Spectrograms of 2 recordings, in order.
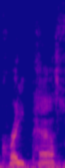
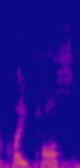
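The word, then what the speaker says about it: Cray-Pas: brand name for it, and cray pass was the word, the pronunciation that my third grade art teacher used, and cray pos was the pronunciation that the clerk at the art store used.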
